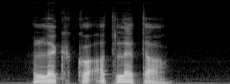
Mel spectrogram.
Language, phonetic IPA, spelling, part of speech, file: Polish, [ˌlɛkːɔaˈtlɛta], lekkoatleta, noun, Pl-lekkoatleta.ogg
